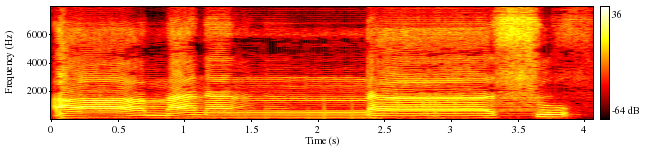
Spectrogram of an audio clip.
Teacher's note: نون کو نون مشدد کے سامنے لانا ہے اور غنہ کریں گے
